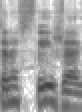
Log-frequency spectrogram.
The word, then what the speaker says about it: synesthesia: It's pronounced synesthesia, you cretin.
